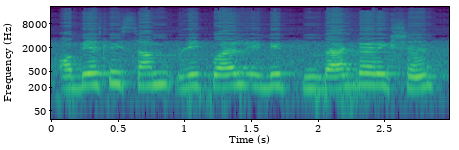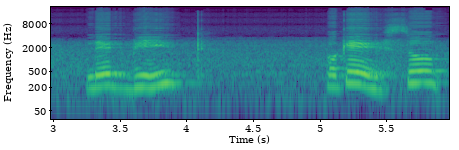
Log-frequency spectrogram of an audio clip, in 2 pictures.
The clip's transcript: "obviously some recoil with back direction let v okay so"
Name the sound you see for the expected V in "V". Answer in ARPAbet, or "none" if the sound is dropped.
B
